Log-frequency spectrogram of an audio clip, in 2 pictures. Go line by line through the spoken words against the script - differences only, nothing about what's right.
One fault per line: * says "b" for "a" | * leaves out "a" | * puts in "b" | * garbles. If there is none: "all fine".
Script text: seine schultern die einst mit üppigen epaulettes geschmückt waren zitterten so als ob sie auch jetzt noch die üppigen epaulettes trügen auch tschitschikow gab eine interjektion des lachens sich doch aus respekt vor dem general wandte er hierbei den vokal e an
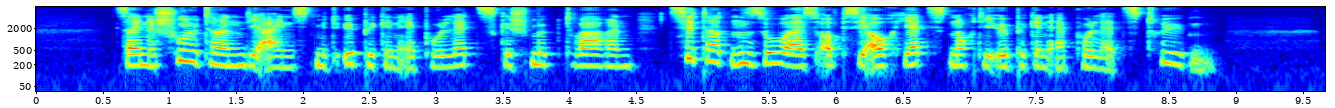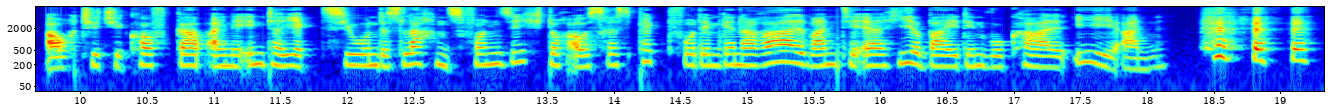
* puts in "von"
